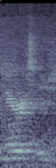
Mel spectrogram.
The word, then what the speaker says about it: Meritage: oh well uh I I say Meritage but Meritage is actually the proper pronunciation it is a madeup word it was a word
